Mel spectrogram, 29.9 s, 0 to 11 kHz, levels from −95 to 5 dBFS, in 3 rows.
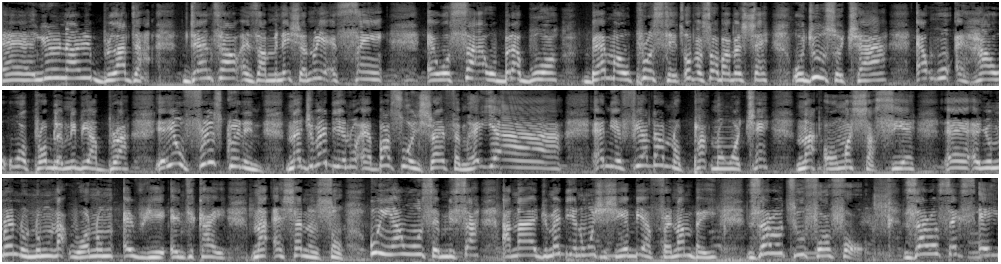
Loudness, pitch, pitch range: -20 LUFS, 255 Hz, 225-285 Hz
